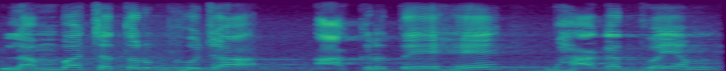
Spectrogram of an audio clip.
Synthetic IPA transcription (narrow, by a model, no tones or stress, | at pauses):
lɐmbɐt͡ʃɐt̪uɾbʱuːd͡ʒa | aːkɾɪt̪eɦɛ | bʱaːɡɐd̪ʋɐjɐm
